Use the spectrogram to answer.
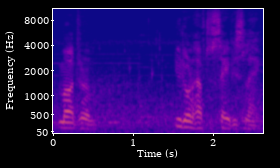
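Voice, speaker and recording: A man's voice: mid-range voice, moderate pace, background noise, natural voice. A man playing a blunt, wry, good-humoured Viking warrior in a video game. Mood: wry, calm.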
